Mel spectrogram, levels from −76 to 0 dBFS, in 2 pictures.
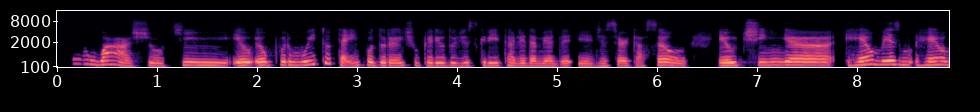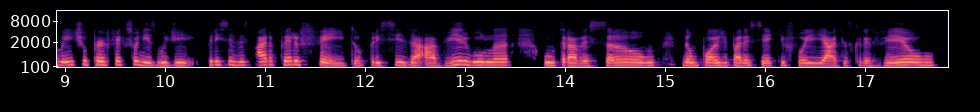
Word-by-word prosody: Eu 265 -5 -2
acho 170 -7 -2
que 190 -3 0
eu 195 +1 +6
eu, 200 +1 +4
por 210 +1 0
muito 225 - -1
tempo, 195 - -1
durante 180 -1 -1
o - - -9
período 170 0 -1
de 165 - -8
escrita 170 0 -2
ali 160 -1 -2
da 160 -1 -1
minha 155 0 -2
d 150 +1 -4 0.2
dissertação, 155 +3 -2 0.3
eu 180 +2 +5
tinha 200 0 +2
real 215 +7 +2
mesmo 235 -3 +3
realmente 215 +1 0
o - - 0
perfeccionismo 220 -5 +1
de: 185 0 -1
"Precisa 220 -1 -2
estar 205 +1 0
perfeito, 195 -10 -1
precisa 180 0 -1
a 170 0 +2
vírgula 200 +1 +2 0.3
o 185 -1 +2
travessão, 180 +2 0 0.3
não 185 -1 +2
pode 180 -1 +1
parecer 175 -1 -1
que 170 +3 -5
foi 170 -2 -2
IA 160 -1 +3
que 175 - -8
escreveu, 185 +4 0
185 Hz, 140 wpm, -22 LUFS, 170-205 Hz, 0.3 s, eu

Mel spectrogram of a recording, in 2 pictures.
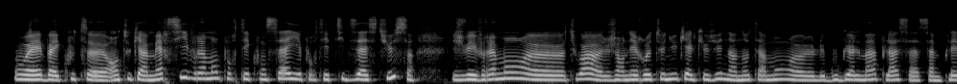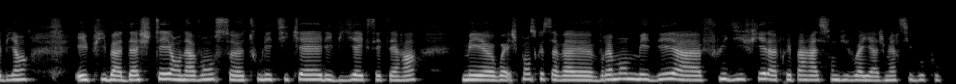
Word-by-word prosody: Ouais, 225 -1 +6
bah, 215 +1 +3
écoute, 220 +4 -4
heu, 195 -4 +3
en 215 - +2
tout 235 +2 -4
cas, 230 -4 +2
merci 245 +9 0
vraiment 270 0 0
pour 260 -3 -8
tes 250 - -1
conseils 250 +2 0
et 240 - 0
pour 220 -1 -7
tes 225 +1 -1
petites 225 -1 -5
astuces. 235 +7 +1 0.4
Je 205 -1 0
vais 225 0 +5
vraiment, 255 +5 +1
heu 210 -2 +3
tu 225 - -15
vois, 240 -5 +1
j'en 205 +1 -1
ai 215 - +3
retenu 230 +2 +1
quelques-unes 230 0 -1
hein, 205 - +1
notamment, 215 +2 -1
heu, 195 -1 0
le 190 0 -2
Google 210 +3 -1
Maps, 220 +3 -1
là, 210 +1 -1
ça 195 -3 -5
ça 190 0 -5
me 185 - -1
plaît 205 +3 -2
bien, 215 +3 0 0.5
et 210 +2 +5
puis, 225 +2 -4
bah, 210 -2 +4
d'acheter 215 +5 +1
en 220 -3 +3
avance 220 +3 -1 0.2
tous 220 - -8
les 225 0 +1
tickets, 225 0 0
les 215 - +1
billets, 195 +4 0
et - - -6
cetera. 205 0 -3 0.4
Mais, 210 -1 +5
heu, 200 - +3
ouais, 195 0 -1
je 195 - -13
pense 240 -1 -5
que 245 - -4
ça 220 -3 -3
va 200 -1 +2
vraiment 230 +7 +1
m'aider 235 0 +2
à 205 -3 +1
fluidifier 235 +3 -1
la 215 -3 +1
préparation 210 0 -3
du 205 -1 -1
voyage. 195 -2 -2
Merci 200 +2 -5
beaucoup. 205 0 -10
215 Hz, 220 wpm, -22 LUFS, 205-235 Hz, 0.5 s, Ouais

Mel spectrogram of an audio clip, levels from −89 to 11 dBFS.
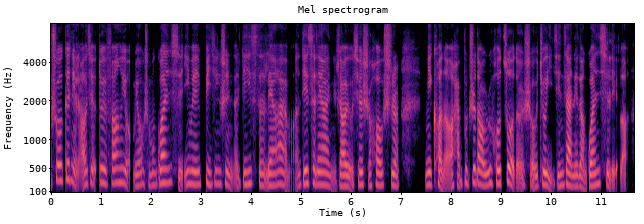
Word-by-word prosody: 说 280 -1 +3
跟 300 0 -1
你 235 - 0
了 225 - 0
解 240 - -2
对 250 -2 +1
方 245 +2 0
有 220 -4 -2
没 195 - -6
有 210 +3 -3
什 195 - -7
么 205 +1 -7
关 245 +2 +2
系？ - - -4
因 225 +2 -3
为 220 0 +1
毕 230 -4 -2
竟 230 +1 -7
是 220 -1 0
你 - - -6
的 - - -8
第 215 0 -3
一 230 - -2
次 210 -4 -4
恋 205 0 0
爱 220 -1 0
嘛， - - -14
那 195 - -8
第 225 +2 +3
一 - - +2
次 240 0 +1
恋 220 0 +1
爱 210 -2 +1
你 - - -10
知 - - -5
道 190 0 +6
有 185 - 0
些 215 -1 +1
时 210 - -1
候 205 0 0
是 205 -3 0 0.5
你 215 +2 +1
可 - - +2
能 - - +1
还 - - 0
不 245 -1 -6
知 250 +2 +1
道 225 -5 +3
如 215 +4 0
何 235 0 +2
做 255 - +4
的 - - -3
时 - - -1
候， - - 0
就 215 0 +3
已 - - 0
经 195 +1 -4
在 210 -2 +6
那 185 +1 -2
段 185 -3 0
关 200 +3 +3
系 - - -1
里 435 - -2
了。 - - -1
220 Hz, 330 characters per minute, -25 LUFS, 205-235 Hz, 0.5 s, 道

